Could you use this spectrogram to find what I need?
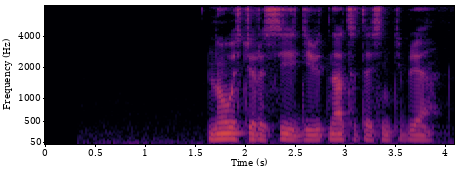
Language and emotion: Russian, neutral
